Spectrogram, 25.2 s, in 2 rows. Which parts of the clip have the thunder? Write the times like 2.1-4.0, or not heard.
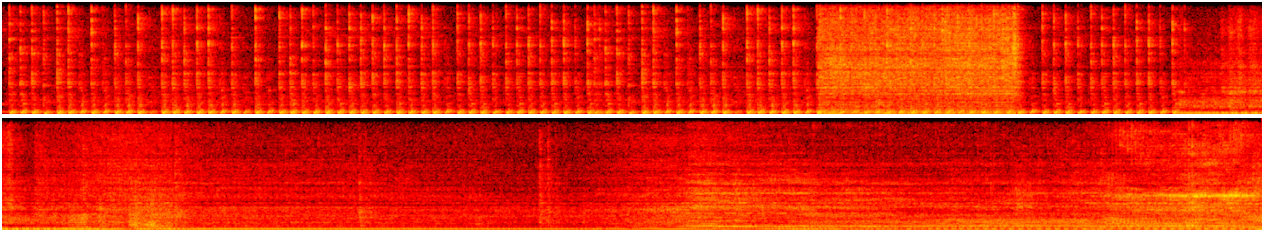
8.2-10.2, 12.9-14.3.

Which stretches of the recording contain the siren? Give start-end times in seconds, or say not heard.
not heard.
